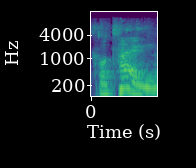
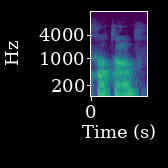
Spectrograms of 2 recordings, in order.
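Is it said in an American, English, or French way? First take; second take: American; French. First: The second syllable sounds like "tone", American style. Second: Both syllables get equal stress, French style.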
